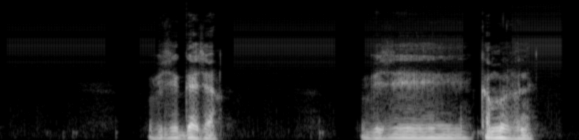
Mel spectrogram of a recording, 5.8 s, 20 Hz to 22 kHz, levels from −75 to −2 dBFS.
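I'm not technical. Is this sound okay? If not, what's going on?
No. A faint, low buzz runs under the speech from start to finish. This is computer activity noise: the computer's working load is leaking into the audio wiring.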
